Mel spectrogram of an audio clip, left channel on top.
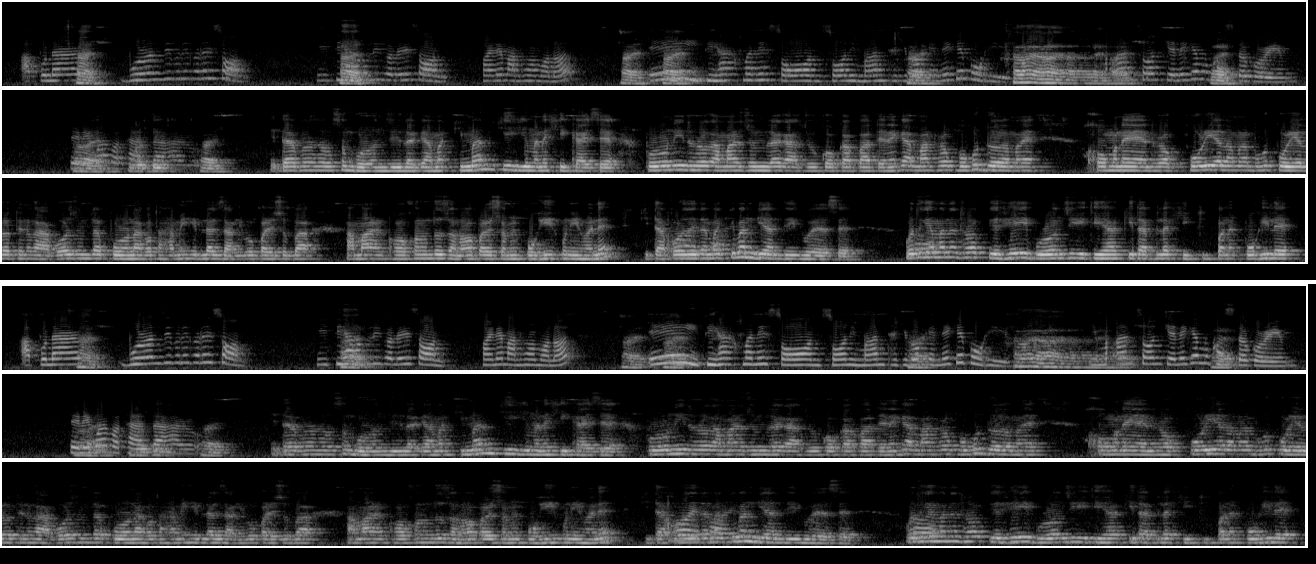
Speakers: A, on the right (about 75°); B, on the left (about 30°).
A: আপোনাৰ
B: হয়
A: বুৰঞ্জী বুলি ক'লে চন। ইতিহাস
B: হয়
A: বুলি ক'লেই, চন। হয়নে, মানুহৰ মনত?
B: হয়
A: এই,
B: হয়
A: ইতিহাস মানে, চন-চন ইমান থাকিব,
B: হয়
A: কেনেকে পঢ়িম?
B: হয় হয় হয়
A: ইমান
B: হয় হয় হয় হয়
A: চন, কেনেকে মুৰ্খস্থ
B: হয়
A: কৰিম? তেনেকুৱা
B: হয়
A: কথা
B: গতি
A: এটা আৰু।
B: হয় এতিয়া, আপোনাৰ চাবচোন? বুৰঞ্জী বিলাকে, আমাক কিমান, কি কি মানে, শিকাইছে। পুৰণি ধৰক, আমাৰ যোনবিলাক, আজো-ককা বা তেনেকে, আমাৰ ধৰক, বহুত ধৰ মানে, মানে ধৰক, পৰিয়ালৰ মানে, বহুত পৰিয়ালৰ তেনেকুৱা। আগৰ যোনবিলাক পুৰণা কথা, আমি সেইবিলাক জানিব পাৰিছোঁ বা আমাৰ ঘৰখনতো জনাব পাৰিছোঁ। আমি পঢ়ি শুনি হয়নে? কিতাপৰ
A: হয়
B: জৰিয়তে,
A: হয়
B: আমাক কিমান জ্ঞান দি গৈ আছে। গতিকে,
A: হয়
B: মানে ধৰক সেই বুৰঞ্জী, ইতিহাস, কিতাপ বিলাক শিকি মানে, পঢ়িলে।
